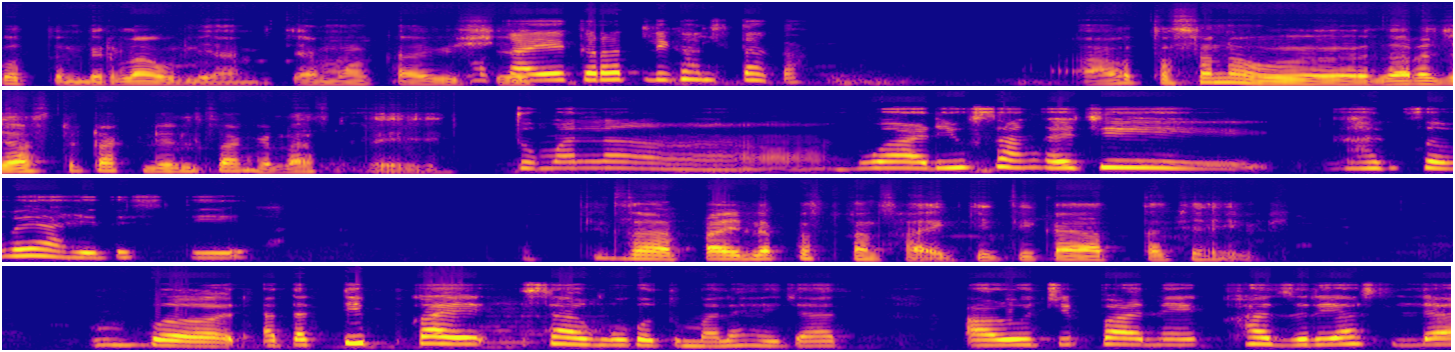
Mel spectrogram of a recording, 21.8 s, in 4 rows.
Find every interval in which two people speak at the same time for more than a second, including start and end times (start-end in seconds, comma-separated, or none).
none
